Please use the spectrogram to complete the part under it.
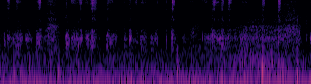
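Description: Writing sounds from a pen or marker on a surface during a statistics lecture on hypothesis tests: steady, faint scratching strokes that continue alone throughout, with a few light taps.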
